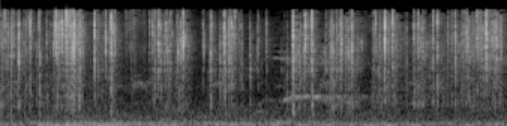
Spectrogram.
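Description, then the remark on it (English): Steady crinkling and crackling of plastic wrapping as a Hello Kitty gummy snack package is pulled open, a dense, continuous rustle with brief sharper bursts and no voices. “I can do it. I can open it.”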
